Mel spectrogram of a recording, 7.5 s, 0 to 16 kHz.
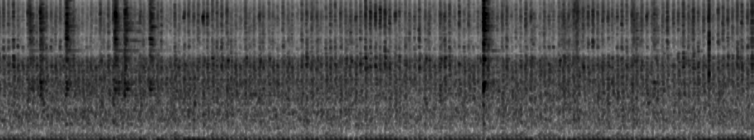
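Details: Freshly restored 1942 Farmall H tractor, muffler just fitted, carb roughly tuned, engine still breaking in and not fully hot: steady low putter at fast idle, even firing with no knocks or rattles; running fine.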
